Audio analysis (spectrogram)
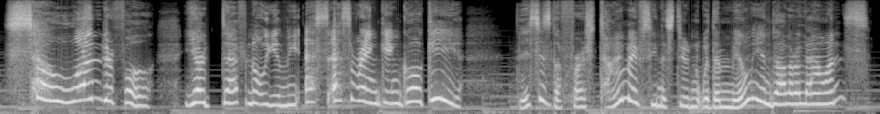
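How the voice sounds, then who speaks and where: Woman doing a gushy greedy anime teacher, super high lively voice. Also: moderate pace, faint music behind. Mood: gushing. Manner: gushing, peppers talk with French phrases. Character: bubbly, money-obsessed young female schoolteacher. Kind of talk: manga dub voice acting.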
